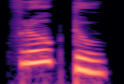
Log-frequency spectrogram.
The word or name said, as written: ಫಾರೀಕತ್ತು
